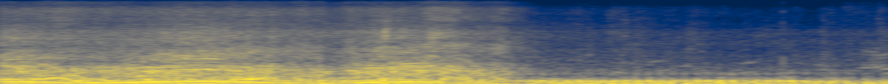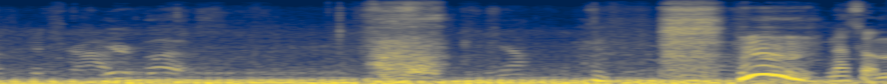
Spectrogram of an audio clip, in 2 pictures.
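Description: An off-road vehicle's engine rumbles and revs up and down close by.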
